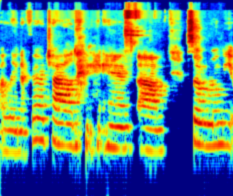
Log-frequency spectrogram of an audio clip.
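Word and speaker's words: Rumi: message here is your roomie oracle message um and it's from this deck is from elena fairchild and um so roomie or remy depending on how you pronounce it i usually say roomie but whatever um he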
